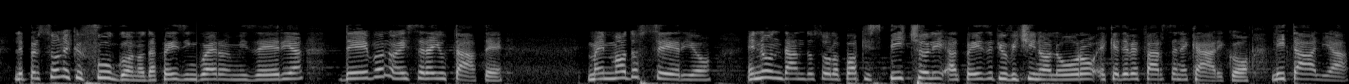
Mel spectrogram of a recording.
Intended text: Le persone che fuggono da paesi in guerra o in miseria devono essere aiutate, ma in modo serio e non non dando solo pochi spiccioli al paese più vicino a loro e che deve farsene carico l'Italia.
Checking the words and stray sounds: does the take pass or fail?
fail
